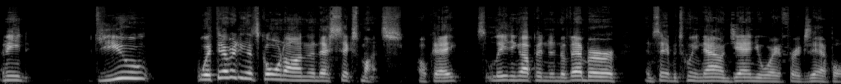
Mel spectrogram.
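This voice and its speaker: A high-pitched man in an American accent, with a raised, projected voice and a fairly quick pace. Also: lively intonation, dry, close sound with no echo. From United States. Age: 60s. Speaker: podcast host and military veteran. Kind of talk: casual interview conversation. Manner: halting with frequent fillers.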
